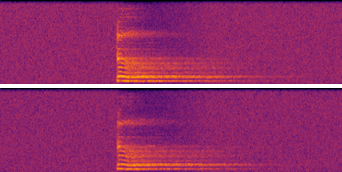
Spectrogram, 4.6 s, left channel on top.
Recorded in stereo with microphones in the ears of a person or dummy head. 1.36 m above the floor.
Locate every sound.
1.6 s a child speaking: 25° left (ahead or behind), 3.5 m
